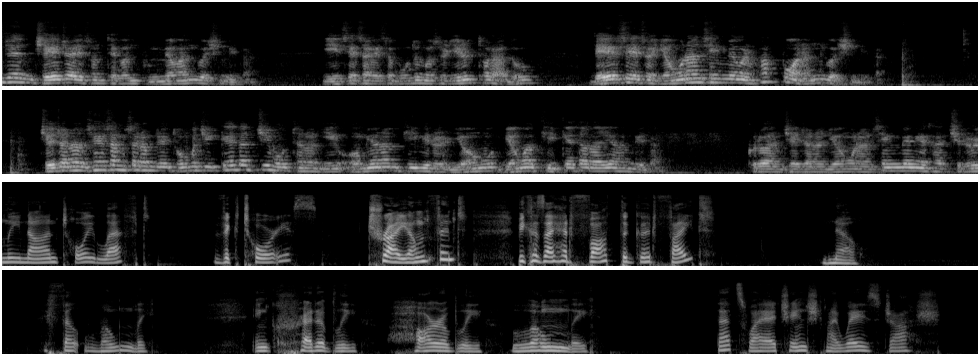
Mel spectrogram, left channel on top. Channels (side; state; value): both; different; correlation -0.01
